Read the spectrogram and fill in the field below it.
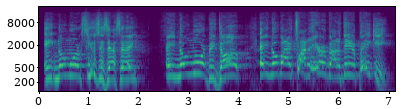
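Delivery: rally the team like a locker-room speech; fired-up rant. Real, not acted. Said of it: "That speech that you just gave".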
